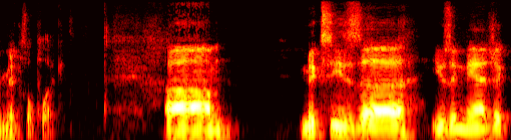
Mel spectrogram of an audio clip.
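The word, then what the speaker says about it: Mxyzptlk: the shop and whatever it's how we pronounced it uh for me it was always mr mixel plick um mixy's uh using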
